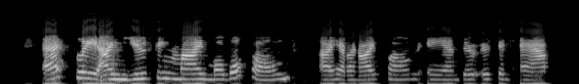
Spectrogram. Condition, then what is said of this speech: Deafness. She's interpreting everything that you're saying, and you're hearing me speaking because I have a severe hearing loss, even though I can speak for myself.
